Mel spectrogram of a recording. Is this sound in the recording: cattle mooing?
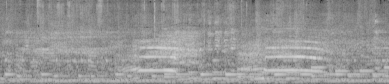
yes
